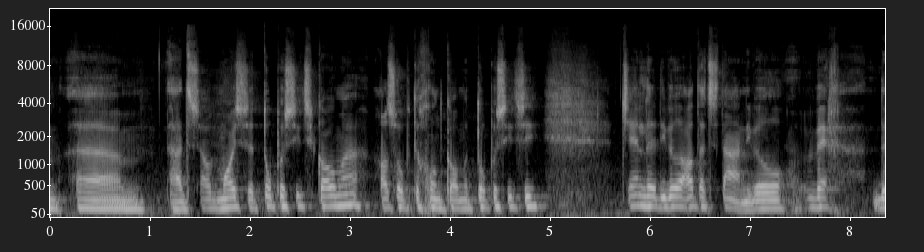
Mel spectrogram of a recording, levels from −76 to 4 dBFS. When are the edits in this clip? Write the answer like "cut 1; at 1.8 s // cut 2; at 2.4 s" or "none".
none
